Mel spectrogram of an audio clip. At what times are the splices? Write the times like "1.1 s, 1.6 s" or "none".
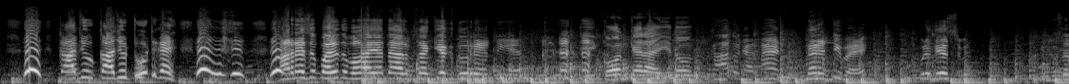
3.6 s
